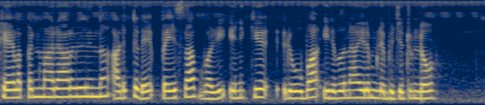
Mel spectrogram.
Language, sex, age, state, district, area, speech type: Malayalam, female, 45-60, Kerala, Ernakulam, rural, read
